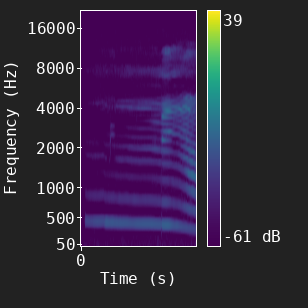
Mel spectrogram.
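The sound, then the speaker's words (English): A voice imitates the sound of flying across continents with one sustained, hummed "woo." It holds a smooth, steady tone whose pitch drifts slightly downward and grows brighter toward the end. “woo, that's the sound of us flying across the continents”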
